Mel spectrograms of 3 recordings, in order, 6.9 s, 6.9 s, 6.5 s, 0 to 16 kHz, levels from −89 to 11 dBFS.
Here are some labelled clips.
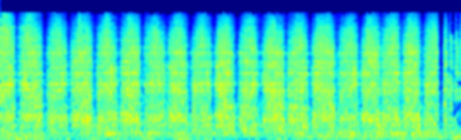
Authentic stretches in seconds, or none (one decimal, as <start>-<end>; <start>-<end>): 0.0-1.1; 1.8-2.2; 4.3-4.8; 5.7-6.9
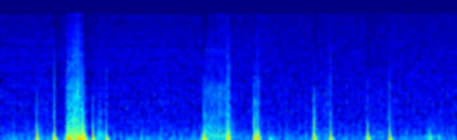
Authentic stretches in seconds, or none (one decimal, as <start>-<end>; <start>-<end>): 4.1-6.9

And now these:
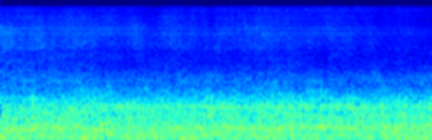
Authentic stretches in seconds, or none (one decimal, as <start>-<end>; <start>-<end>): 0.0-0.6; 2.7-4.3; 6.1-6.5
